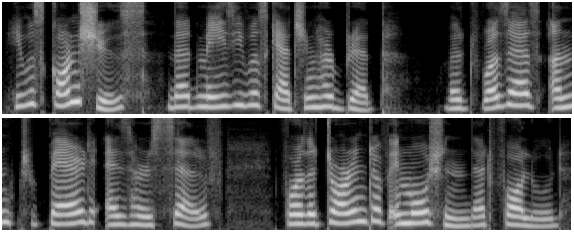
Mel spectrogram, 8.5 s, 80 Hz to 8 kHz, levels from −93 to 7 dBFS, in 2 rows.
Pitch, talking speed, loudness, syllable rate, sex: 250 Hz, 155 wpm, -17 LUFS, 4.7 syllables/s, female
